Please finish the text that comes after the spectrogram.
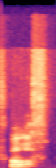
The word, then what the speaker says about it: Bath: Bath. Not Bath, or Bath, or however else it's pronounced. No. We can never get it right, can we? Bath. That's what it is.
